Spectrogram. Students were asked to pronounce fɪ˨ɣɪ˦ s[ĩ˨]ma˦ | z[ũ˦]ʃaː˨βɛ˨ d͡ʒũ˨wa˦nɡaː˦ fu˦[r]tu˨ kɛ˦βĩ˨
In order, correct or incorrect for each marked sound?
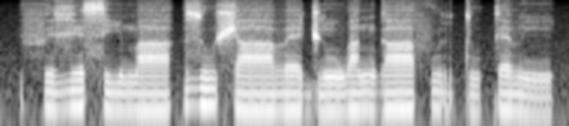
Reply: incorrect, incorrect, correct

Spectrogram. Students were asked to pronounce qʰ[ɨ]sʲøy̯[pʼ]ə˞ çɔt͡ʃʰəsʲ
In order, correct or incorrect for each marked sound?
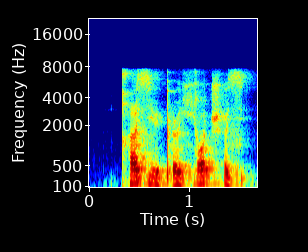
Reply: incorrect, correct

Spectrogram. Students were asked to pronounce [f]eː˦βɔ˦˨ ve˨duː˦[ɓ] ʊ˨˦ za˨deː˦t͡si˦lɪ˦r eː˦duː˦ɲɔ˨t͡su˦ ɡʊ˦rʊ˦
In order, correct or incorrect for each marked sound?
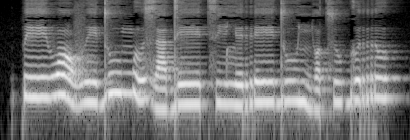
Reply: incorrect, incorrect

